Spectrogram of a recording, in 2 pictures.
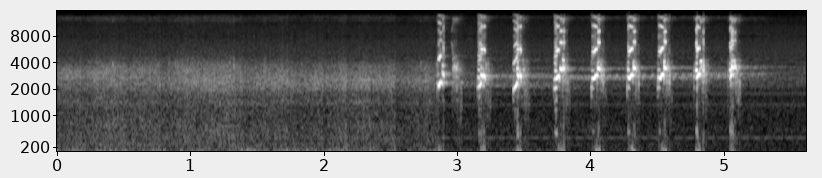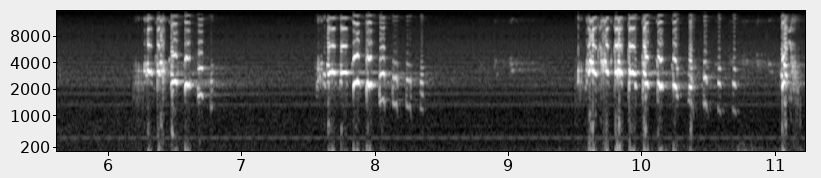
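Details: A mother bald eagle on her nest gives brief warning calls and chittering in late November: a run of evenly spaced sharp high notes, then bursts of rapid twittering chatter, over a steady low hum.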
